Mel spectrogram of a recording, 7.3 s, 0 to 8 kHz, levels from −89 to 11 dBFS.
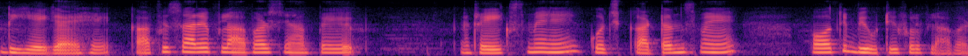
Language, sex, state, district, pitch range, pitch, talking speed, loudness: Hindi, female, Chhattisgarh, Korba, 185-225 Hz, 205 Hz, 150 wpm, -19 LUFS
